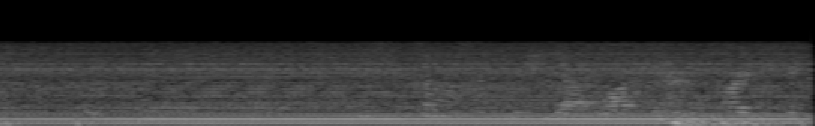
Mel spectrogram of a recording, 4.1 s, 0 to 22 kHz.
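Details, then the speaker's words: Induction motor running at full voltage without power controller, drawing 6 amps: loud steady mains hum with rough buzz. "oh well it's drawing six amps get one one meter six amps okay and you can hear the noise how noisy that motor is"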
